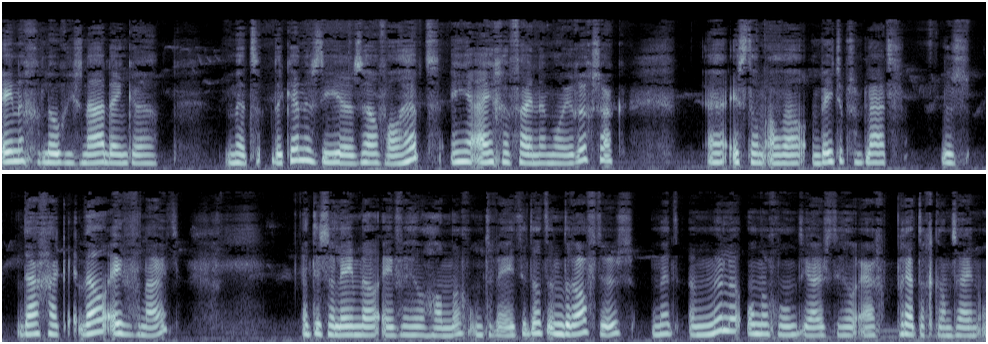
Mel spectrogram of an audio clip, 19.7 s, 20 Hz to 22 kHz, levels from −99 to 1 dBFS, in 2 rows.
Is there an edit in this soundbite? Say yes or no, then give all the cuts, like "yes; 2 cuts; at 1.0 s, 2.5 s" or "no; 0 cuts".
no; 0 cuts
